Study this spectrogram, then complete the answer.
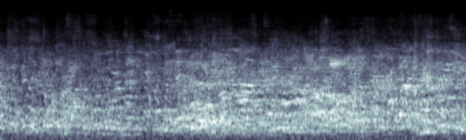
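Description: Many men and women chatter quietly in a large echoing hall.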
